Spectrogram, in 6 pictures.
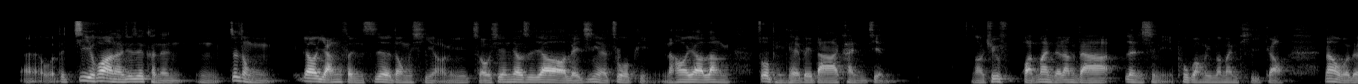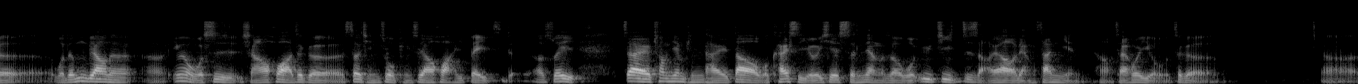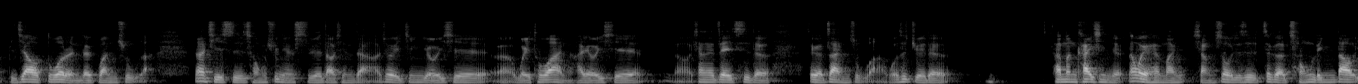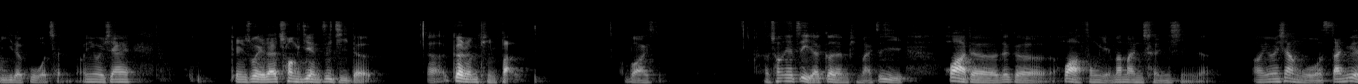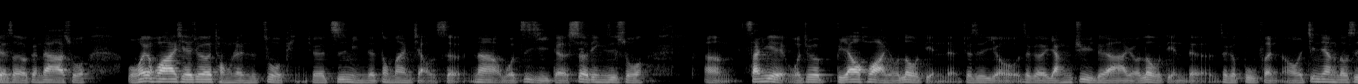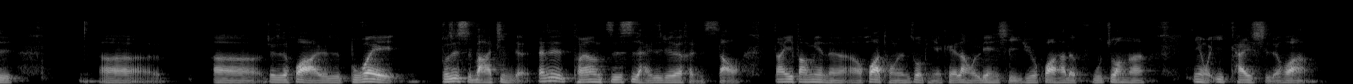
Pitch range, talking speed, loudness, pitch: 95-120 Hz, 290 characters per minute, -29 LUFS, 105 Hz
